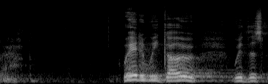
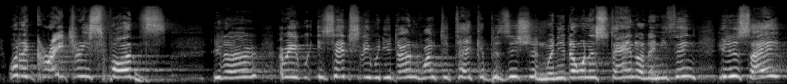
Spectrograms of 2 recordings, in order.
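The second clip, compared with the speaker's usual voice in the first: much higher and louder, slowed, marvelling; excited mock outrage; 8 semitones higher, 7 dB louder than usual. Real, not acted. Preacher marvelling to congregation at evasive answer, excited high voice. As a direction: pitch up and hammer out the joke.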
